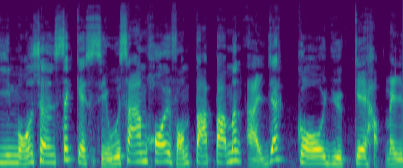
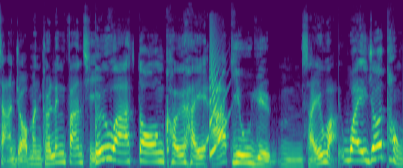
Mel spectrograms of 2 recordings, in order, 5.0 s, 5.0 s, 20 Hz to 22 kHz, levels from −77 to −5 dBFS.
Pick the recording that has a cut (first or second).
second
